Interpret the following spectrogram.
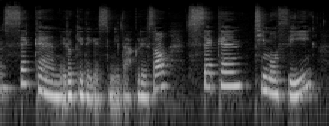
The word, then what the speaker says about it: Timothy: 자의 d 모드에 이름의 영어 이름은 요 티모 쓰이 입니다 티 머 스 2 티 머 스 2 th 발음이 나오고 이렇게 팀 어스 2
